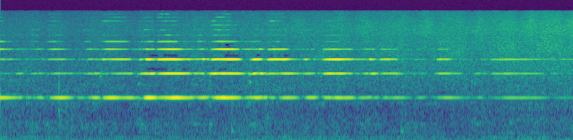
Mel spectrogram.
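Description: Solo violin holding one long high note that fades away about three and a half seconds in.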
